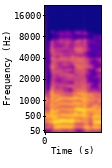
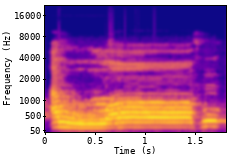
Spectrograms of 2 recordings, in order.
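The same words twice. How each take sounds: First: The vowel after the L is short. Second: The vowel after the L is drawn out long. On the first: The speaker calls it wrong. "इसको अल्लाहु नहीं पढ़ेंगे" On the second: The speaker calls it right. "हर्फ़े लाम को लंबा करके पढ़ा"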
